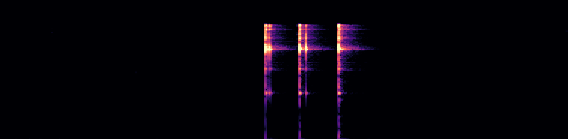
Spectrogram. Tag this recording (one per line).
glass
clanking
